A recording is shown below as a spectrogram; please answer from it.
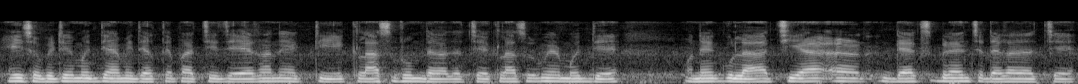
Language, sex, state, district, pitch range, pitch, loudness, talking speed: Bengali, male, Assam, Hailakandi, 130-145 Hz, 135 Hz, -15 LUFS, 120 wpm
